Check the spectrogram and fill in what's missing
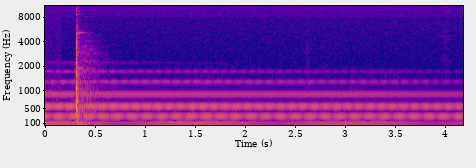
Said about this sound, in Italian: Come mai io posso sentire il suono di questa campana adesso? Guardando così dici ok perché niente, hai preso il batacchio, hai toccato la campana, è fatto di un certo materiale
